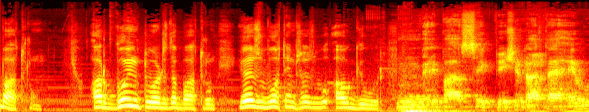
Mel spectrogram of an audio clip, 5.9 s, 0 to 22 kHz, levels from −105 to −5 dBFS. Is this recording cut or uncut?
cut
